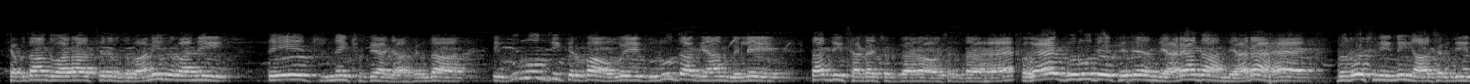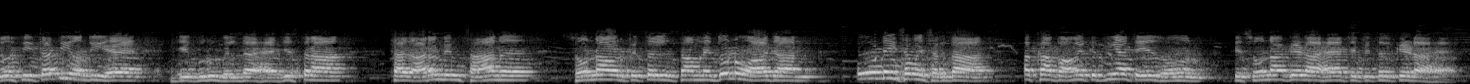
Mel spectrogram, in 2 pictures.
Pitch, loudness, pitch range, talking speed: 210 Hz, -19 LUFS, 185-240 Hz, 150 wpm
